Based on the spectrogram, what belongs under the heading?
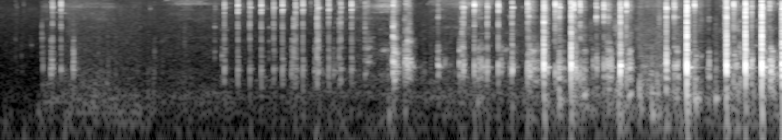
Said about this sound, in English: Mouse ASMR. Keyboard ASMR.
